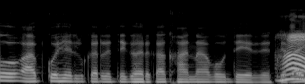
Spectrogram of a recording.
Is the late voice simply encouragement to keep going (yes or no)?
no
